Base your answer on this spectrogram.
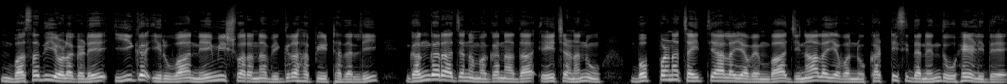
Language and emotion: Kannada, neutral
